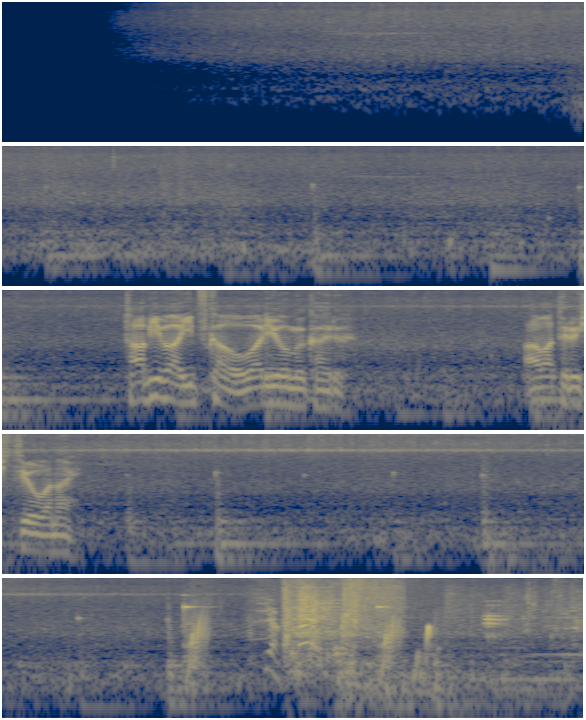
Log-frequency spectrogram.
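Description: Water rushes steadily in the distance.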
